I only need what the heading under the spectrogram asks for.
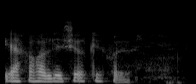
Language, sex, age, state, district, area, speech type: Maithili, female, 45-60, Bihar, Darbhanga, urban, spontaneous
